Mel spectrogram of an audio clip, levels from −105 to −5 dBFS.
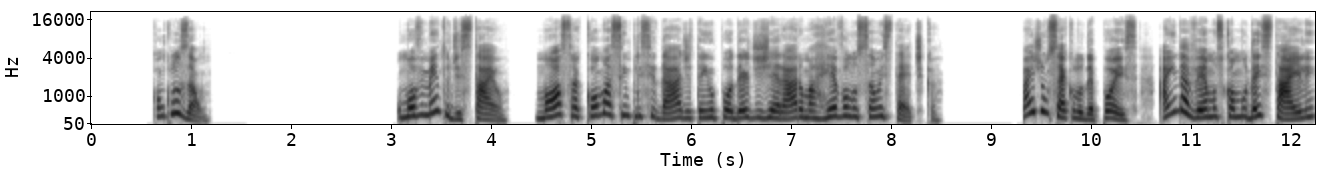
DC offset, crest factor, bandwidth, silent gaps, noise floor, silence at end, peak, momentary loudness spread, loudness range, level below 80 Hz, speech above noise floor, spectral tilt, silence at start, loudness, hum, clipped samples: under 0.1%; 20 dB; 19 kHz; 1.54-3.01 s, 9.19-9.26 s; under -90 dBFS; 0 s; -4 dBFS; 10 LU; 5 LU; -68 dBFS; over 68 dB; -3.5 dB/octave; 0.65 s; -23 LUFS; none; under 0.1%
